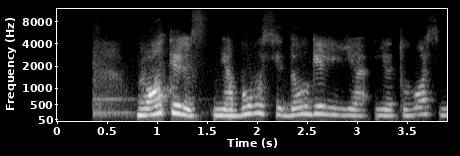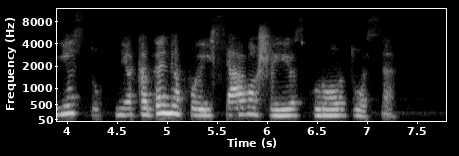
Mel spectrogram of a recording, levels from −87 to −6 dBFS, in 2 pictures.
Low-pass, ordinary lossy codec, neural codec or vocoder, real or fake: 10.8 kHz; Opus, 16 kbps; codec, 44.1 kHz, 3.4 kbps, Pupu-Codec; fake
